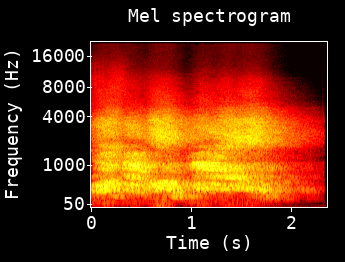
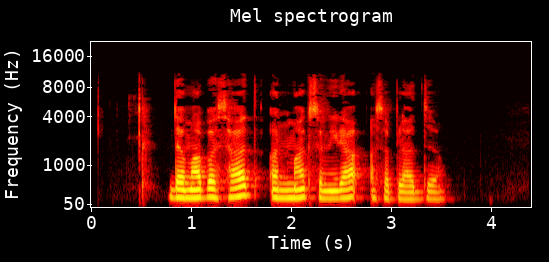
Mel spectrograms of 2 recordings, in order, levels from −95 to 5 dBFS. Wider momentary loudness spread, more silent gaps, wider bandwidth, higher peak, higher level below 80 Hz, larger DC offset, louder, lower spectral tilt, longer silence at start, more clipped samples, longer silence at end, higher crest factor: second, 8 LU vs 19 LU; neither; first, over 20 kHz vs 10.5 kHz; first, -2 dBFS vs -6 dBFS; first, -58 dBFS vs -72 dBFS; neither; first, -13 LUFS vs -24 LUFS; second, -2 dB/octave vs -6.5 dB/octave; second, 0 s vs 0.5 s; neither; second, 0.15 s vs 0.85 s; second, 14 dB vs 20 dB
